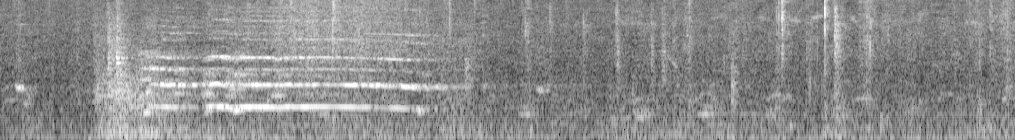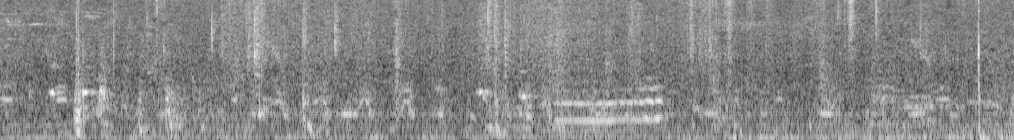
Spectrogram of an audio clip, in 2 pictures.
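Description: A bird's long, level call, faint, starting about half a second in and lasting about a second and a half; a shorter call about eight seconds in.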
